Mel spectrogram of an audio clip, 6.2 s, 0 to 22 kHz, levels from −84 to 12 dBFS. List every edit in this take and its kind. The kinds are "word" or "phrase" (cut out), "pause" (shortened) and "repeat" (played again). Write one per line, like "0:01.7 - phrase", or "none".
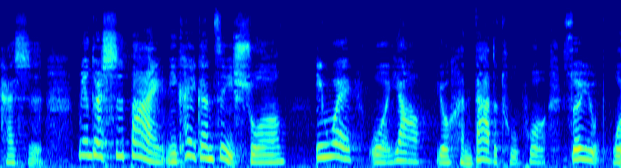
0:03.1 - pause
